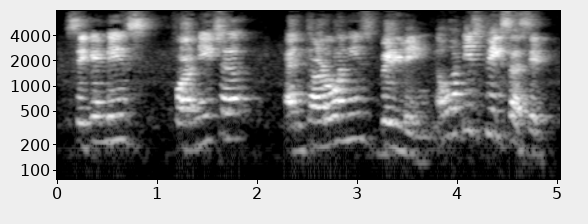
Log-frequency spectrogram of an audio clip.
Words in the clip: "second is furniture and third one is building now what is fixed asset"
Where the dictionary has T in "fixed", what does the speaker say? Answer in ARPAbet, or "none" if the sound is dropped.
none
